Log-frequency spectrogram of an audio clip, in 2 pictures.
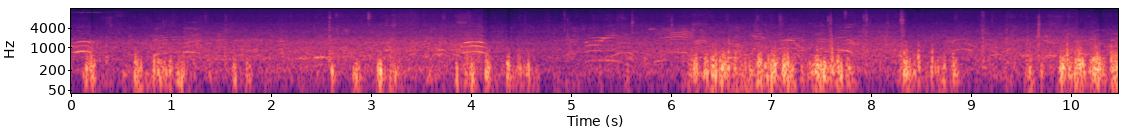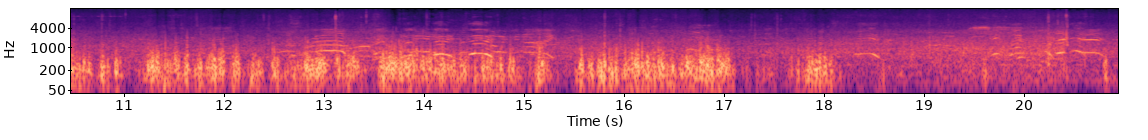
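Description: Young men shout calls to each other across an open outdoor field.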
